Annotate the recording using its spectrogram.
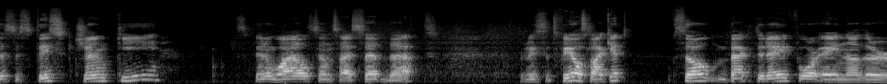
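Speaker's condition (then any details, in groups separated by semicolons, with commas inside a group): No condition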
